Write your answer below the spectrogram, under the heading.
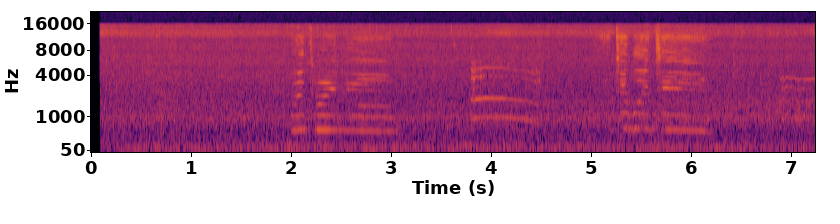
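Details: Female kitten approaching and talking, giving three clear meows: a long, slightly falling mew near the two-second mark, a short rising-falling one around four seconds, then a drawn-out falling call, over steady low background hum.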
